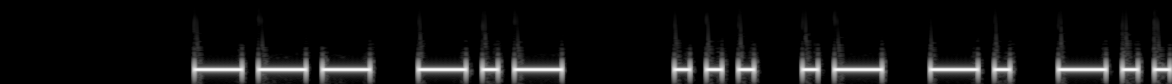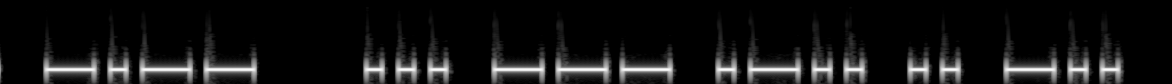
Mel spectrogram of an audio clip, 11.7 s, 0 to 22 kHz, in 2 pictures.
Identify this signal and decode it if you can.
Morse code, heard as a keyed tone, about 15 wpm, 700 Hz. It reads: OK SANDY SOLID
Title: Practice QSO - Exchange 3 - More Info - 15wpm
